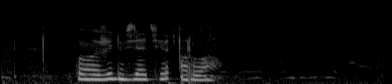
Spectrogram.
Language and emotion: Russian, neutral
